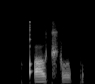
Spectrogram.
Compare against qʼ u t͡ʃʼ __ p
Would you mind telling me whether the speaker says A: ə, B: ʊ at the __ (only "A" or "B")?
B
